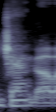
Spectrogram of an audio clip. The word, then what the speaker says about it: Django: And I know the D is silent, like Django, my bad.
